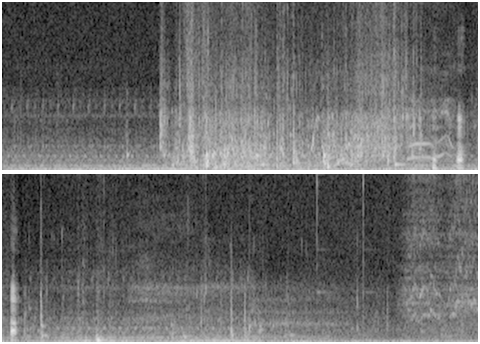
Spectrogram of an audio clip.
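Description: Water splashing as a smallmouth bass is let go at the side of a boat, with the loudest splashing from about a second in for two seconds, over a steady low rumble.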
